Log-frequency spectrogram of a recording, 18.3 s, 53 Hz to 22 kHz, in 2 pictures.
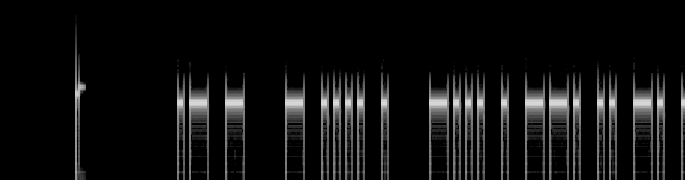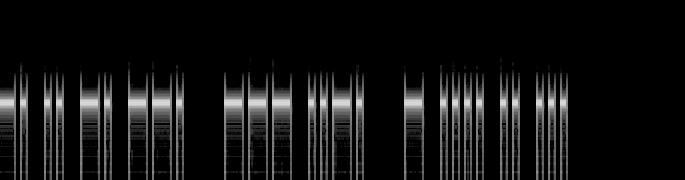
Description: Morse code, heard as a keyed tone, about 14 wpm, 700 Hz. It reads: AT THE BEGINNING OF THIS
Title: Sets of 5 Words Encore 15wpm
